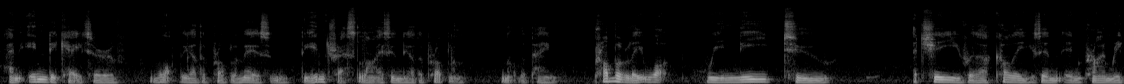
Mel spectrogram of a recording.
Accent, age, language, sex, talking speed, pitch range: British, 50-69, English, male, 165 wpm, 90-115 Hz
